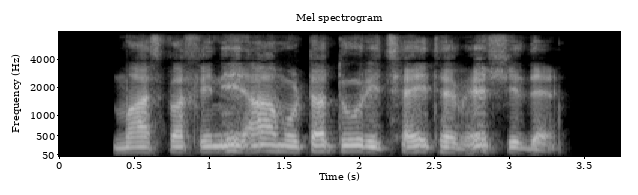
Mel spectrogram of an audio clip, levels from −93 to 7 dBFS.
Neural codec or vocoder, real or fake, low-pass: codec, 16 kHz, 4.8 kbps, FACodec; fake; 7.2 kHz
